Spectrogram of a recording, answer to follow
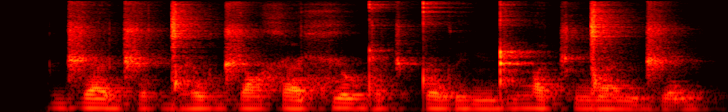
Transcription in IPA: d͡ʒæd͡ʒʌ ɡ͡ǀɛwd͡ʒɑxæ xʲəwɖɑt͡ʃtɛw ɾiŋɖiŋɑt͡ʃ ŋ͡ǀæŋd͡ʒɛw

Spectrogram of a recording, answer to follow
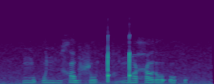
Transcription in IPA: ŋopoɲi̤xaw ɬo ǃʰa̤ŋ͡ǃə ħɜ ɾɤʔox

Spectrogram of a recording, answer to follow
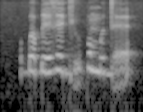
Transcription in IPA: ɓʌɓeze dʲṵpʌ mɯdɛ̰

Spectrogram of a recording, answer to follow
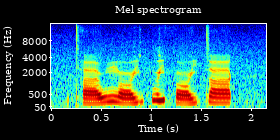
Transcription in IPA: t̪ʰaː˨˥wn̪ɔː˨˥j kʷɐ˥jhɔː˨˥j t̪aː˥k̚

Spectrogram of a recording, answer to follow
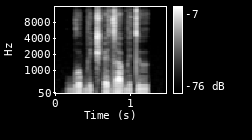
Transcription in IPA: ɡ͡bobet͡ʃʼɛ dabetɯ

